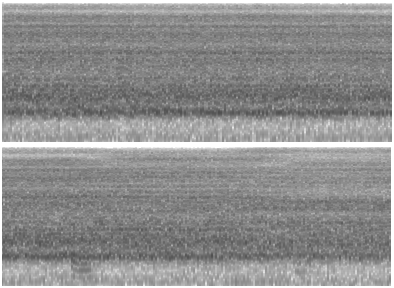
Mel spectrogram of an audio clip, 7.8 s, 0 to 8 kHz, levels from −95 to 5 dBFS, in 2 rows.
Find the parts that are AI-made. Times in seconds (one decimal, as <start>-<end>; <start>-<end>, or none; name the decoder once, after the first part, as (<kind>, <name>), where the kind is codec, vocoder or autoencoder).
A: 1.3-2.8 (vocoder, BigVGAN v2)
